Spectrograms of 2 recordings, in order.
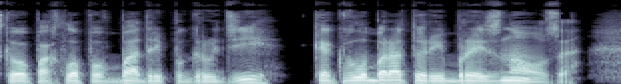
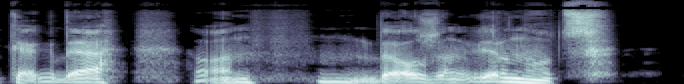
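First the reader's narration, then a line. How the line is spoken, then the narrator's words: Strained, forced out. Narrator (Russian): выдавил Бадри через силу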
